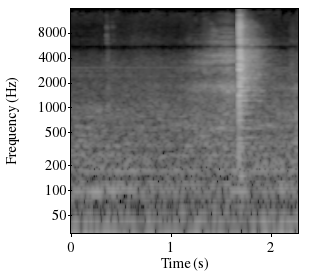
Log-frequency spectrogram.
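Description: One sharp click near the end, with a short rustle leading into it, as hands take hold of a camera lens.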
